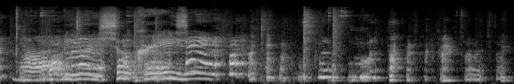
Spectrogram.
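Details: Theo, a Cairn Terrier, sings indoors to get his ball thrown: a wavering, whining howl rising and falling for about two and a half seconds, followed by choppy bursts of a person's voice in a small room.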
